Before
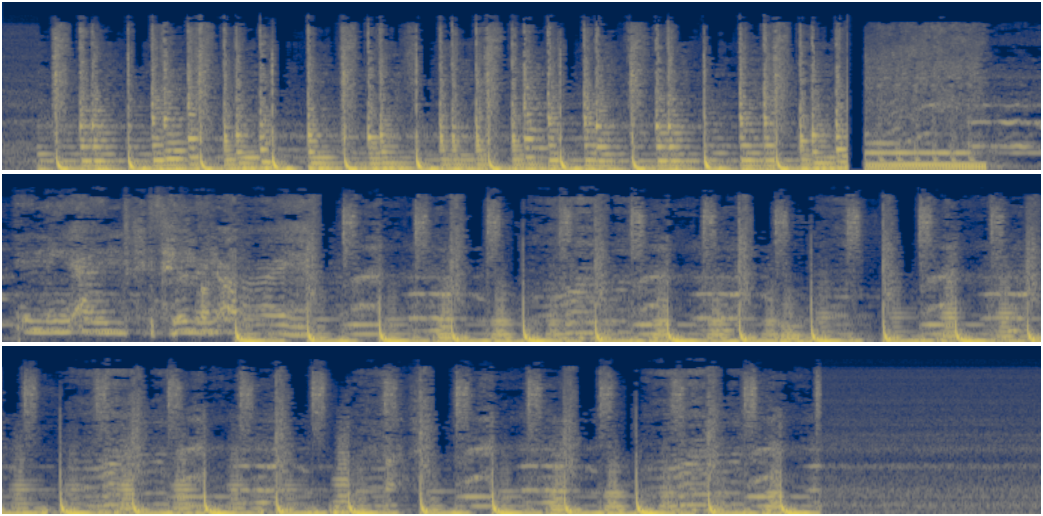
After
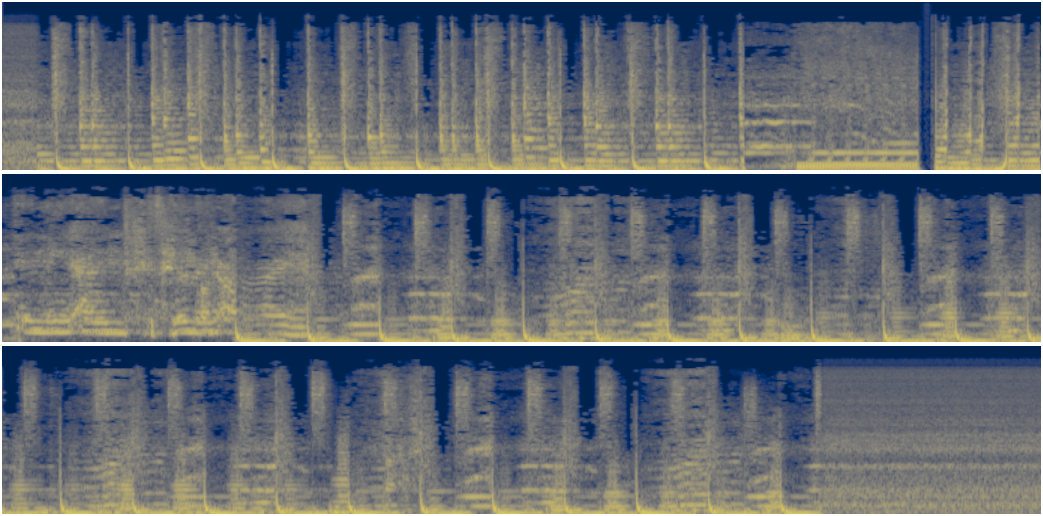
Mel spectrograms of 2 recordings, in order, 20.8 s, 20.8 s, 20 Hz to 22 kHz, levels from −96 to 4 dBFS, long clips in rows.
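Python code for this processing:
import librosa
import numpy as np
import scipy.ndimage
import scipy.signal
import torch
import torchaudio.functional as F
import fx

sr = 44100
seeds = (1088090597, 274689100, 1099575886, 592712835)

y = fx.air_absorb(x, sr, metres=130.0, at=(18.61, 19.01), fade=0.02)
y = fx.edit(y, sr, fx.reverse_span(start_s=4.94, length_s=1.97), tone=tone)
y = scipy.signal.sosfilt(scipy.signal.butter(2, 48.0, 'highpass', fs=sr, output='sos'), y)
y = fx.peak_eq(y, sr, hz=2100.0, db=4.5, octaves=0.64)
y = fx.env_flatten(y, sr, amount_pct=50)
y = y * 10.0 ** (-1.5 / 20.0)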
